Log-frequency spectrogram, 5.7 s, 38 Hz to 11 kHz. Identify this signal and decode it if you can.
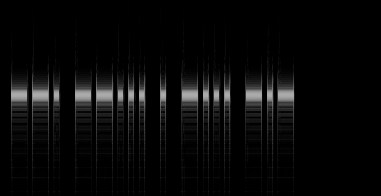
Morse code, heard as a keyed tone, about 15 wpm, 700 Hz. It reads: G7EBK
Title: DXCC-100 Call Signs - 5 Characters - Repeated 2x - 15wpm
